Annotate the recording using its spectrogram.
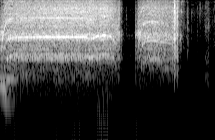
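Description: Cordless drill boring a sap tap hole into a gorosoe maple trunk: the motor runs at steady speed for about a second, stops, then gives a shorter second burst before cutting off.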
